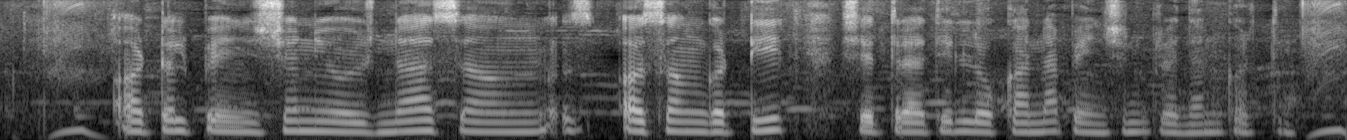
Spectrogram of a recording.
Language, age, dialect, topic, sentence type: Marathi, <18, Varhadi, banking, statement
